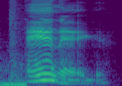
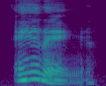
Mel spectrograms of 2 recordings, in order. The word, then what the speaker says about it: Anning: Anig. Anning. Mary Anning. She's the godmother of paleontologies. Say her name right.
